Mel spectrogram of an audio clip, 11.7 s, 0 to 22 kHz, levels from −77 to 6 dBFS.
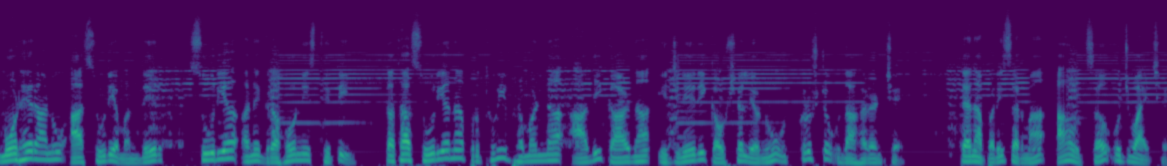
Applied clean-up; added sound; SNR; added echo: classical method spectral subtraction.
